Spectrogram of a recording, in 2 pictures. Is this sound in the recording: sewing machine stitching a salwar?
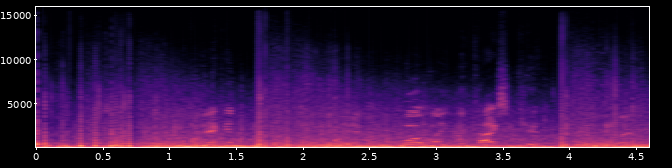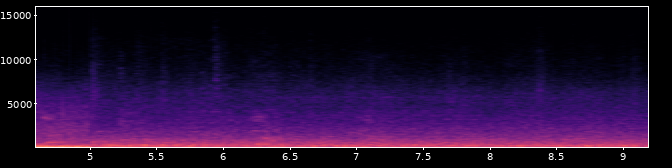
no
